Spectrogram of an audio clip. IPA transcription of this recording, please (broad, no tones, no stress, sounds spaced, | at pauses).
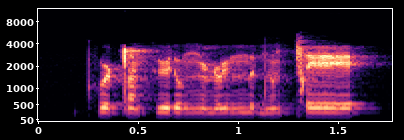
kʷʰ a ʈ ã k ʉ ɾ u ŋ ə̃ ɳ ʉ n̪ ə d ũ ǀ e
